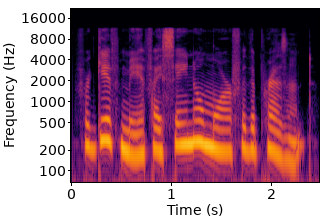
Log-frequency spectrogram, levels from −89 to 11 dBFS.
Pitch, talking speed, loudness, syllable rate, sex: 210 Hz, 240 wpm, -15 LUFS, 5.4 syllables/s, female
